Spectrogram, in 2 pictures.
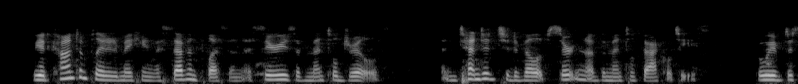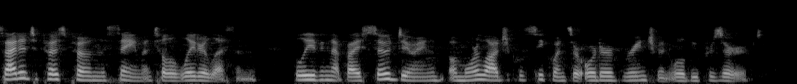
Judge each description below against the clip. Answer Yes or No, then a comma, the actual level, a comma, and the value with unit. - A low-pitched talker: No, high, 190 Hz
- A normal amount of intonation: Yes, average, 3.2 semitones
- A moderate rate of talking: Yes, average, 180 wpm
